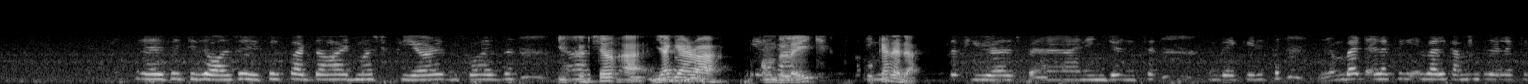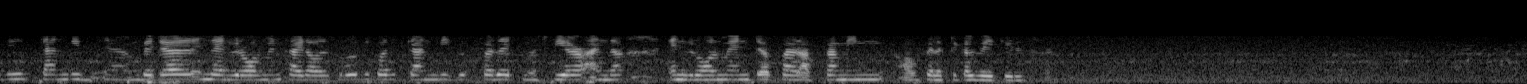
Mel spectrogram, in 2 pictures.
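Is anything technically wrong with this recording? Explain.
Yes. Two problems appear in the speech between about 5.9 and 9.6 s.

Echo leak: brief copies of the speech come back 301 ms late at 5.87–5.91, 6.29–6.47 and 6.86–7.02 s. They grow from very quiet to only moderately below the speech. The likely cause is a far-end echo canceller letting loudspeaker sound back into its microphone.

Speech suppressed in double talk: the speech dips sharply, by roughly 40 dB at worst, at 5.9–7.63, 7.96–8.77 and 9.01–9.62 s. This is likely an echo canceller unable to separate overlapping talk and turning everything down.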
